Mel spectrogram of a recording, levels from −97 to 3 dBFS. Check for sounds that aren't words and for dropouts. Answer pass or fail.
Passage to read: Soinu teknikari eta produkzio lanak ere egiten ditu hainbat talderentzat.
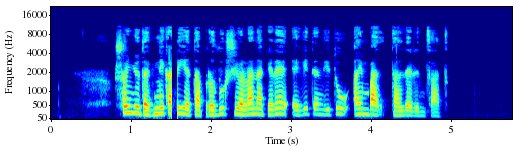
fail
